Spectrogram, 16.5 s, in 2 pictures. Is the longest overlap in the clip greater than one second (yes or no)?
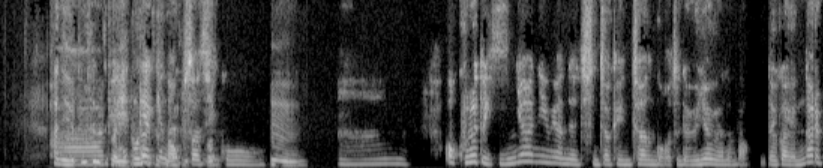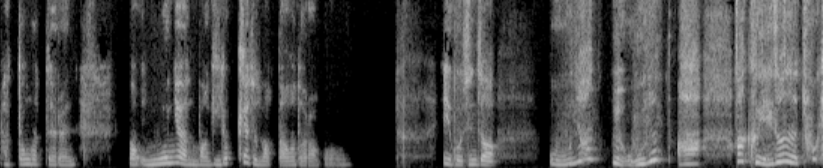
yes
